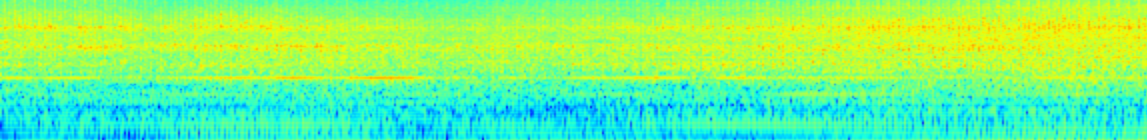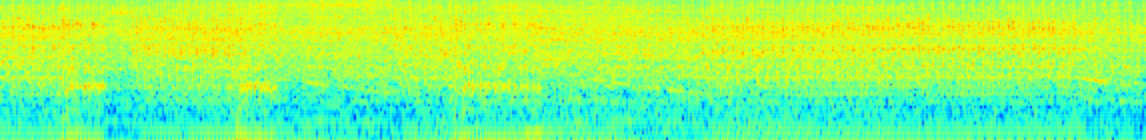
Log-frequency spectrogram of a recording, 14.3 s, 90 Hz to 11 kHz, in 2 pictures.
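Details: Kubota M15GX tractor diesel after an engine rebuild runs steadily with some revving midway; no misses, heavy knocks or chuffing blow-by; sounds healthy.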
